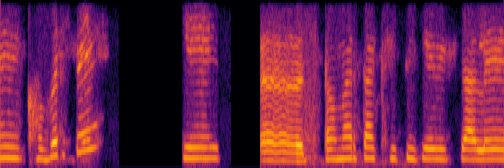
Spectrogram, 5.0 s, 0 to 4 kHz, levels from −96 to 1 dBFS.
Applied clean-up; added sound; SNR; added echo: none; none; none; none.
